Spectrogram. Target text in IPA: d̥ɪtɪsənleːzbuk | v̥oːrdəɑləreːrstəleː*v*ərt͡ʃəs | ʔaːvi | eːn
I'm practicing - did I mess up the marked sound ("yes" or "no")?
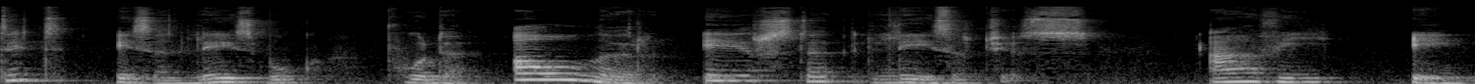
yes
